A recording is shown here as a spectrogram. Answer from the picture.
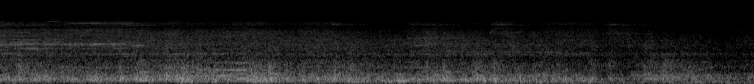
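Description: Electric train noise at a station platform: a steady rumble that fades slowly, with faint high squealing tones that die away in the first second or so.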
